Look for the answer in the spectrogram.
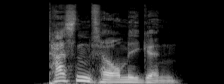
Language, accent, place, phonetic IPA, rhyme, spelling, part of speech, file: German, Germany, Berlin, [ˈtasn̩ˌfœʁmɪɡn̩], -asn̩fœʁmɪɡn̩, tassenförmigen, adjective, De-tassenförmigen.ogg
- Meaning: inflection of tassenförmig: 1. strong genitive masculine/neuter singular 2. weak/mixed genitive/dative all-gender singular 3. strong/weak/mixed accusative masculine singular 4. strong dative plural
